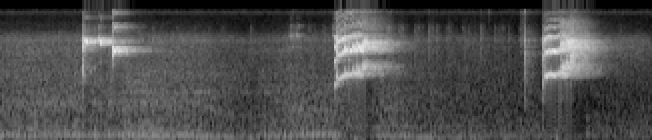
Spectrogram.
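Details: Fighter lovebird provoked by a rival, giving three separate harsh, buzzy shrieks spaced about a second and a half apart, with faint low hum in the background.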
